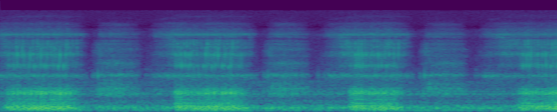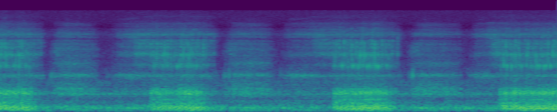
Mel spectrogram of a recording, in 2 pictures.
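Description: Loud, regular snores on each breath, about a dozen cycles, with rattling throat vibration; habitual snoring.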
